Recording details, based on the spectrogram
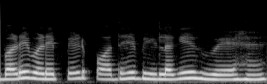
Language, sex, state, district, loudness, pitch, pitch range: Hindi, female, Jharkhand, Garhwa, -12 LUFS, 245 Hz, 235-270 Hz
